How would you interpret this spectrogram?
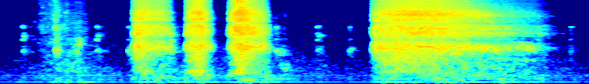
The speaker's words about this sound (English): I'm just going to take a quick sniff, okay?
